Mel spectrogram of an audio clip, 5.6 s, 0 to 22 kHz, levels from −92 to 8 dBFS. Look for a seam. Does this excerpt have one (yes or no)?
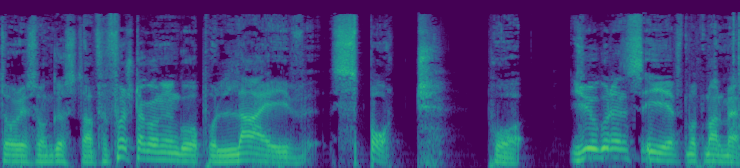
no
